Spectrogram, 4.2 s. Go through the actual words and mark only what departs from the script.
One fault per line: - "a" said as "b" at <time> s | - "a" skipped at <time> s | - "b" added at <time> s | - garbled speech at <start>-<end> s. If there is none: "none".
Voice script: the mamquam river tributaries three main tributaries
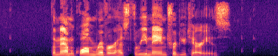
- "tributaries" said as "has" at 1.8 s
